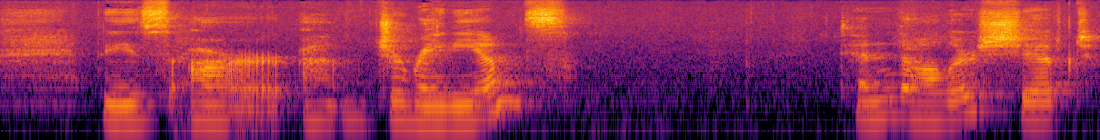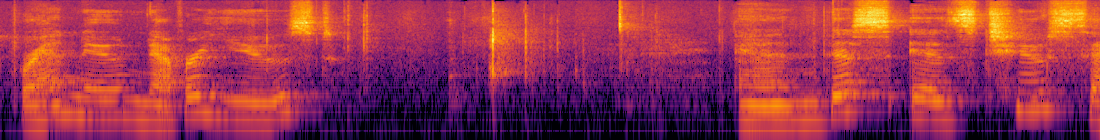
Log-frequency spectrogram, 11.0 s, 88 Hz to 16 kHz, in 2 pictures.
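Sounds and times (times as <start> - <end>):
plastic packets clicking and crackling: 7.0 - 9.2.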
